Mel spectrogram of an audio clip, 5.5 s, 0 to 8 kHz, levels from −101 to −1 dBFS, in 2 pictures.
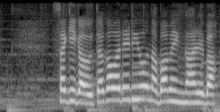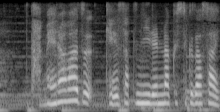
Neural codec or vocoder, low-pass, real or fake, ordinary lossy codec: none; 7.2 kHz; real; Opus, 64 kbps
